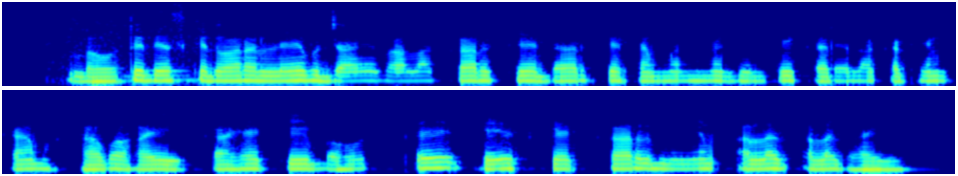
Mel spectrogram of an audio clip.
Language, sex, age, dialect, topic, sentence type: Magahi, male, 31-35, Central/Standard, banking, statement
